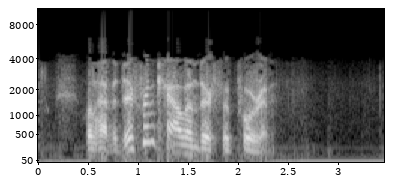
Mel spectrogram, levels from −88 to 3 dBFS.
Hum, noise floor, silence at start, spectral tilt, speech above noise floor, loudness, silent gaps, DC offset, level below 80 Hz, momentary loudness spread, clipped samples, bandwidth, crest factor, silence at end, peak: none; -54 dBFS; 0.2 s; -6.5 dB/octave; 40 dB; -14 LUFS; none; under 0.1%; -46 dBFS; 9 LU; under 0.1%; 6.4 kHz; 16 dB; 0 s; 0 dBFS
